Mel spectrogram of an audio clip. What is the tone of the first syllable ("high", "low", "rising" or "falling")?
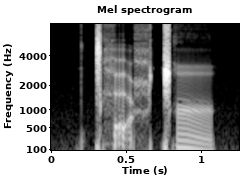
falling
